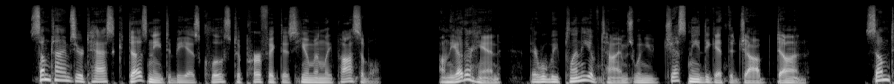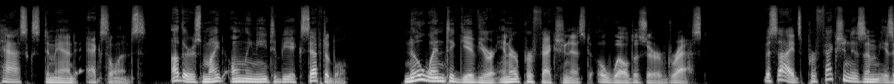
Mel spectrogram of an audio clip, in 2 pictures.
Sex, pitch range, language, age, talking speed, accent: male, 95-130 Hz, English, 30-49, 190 wpm, American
